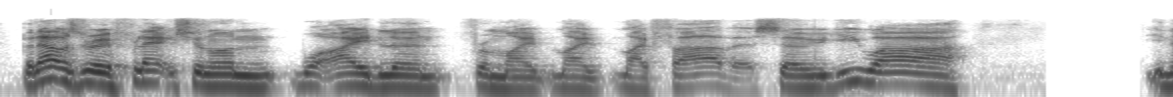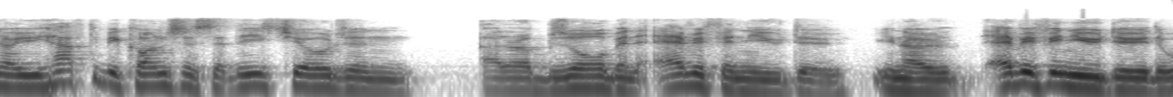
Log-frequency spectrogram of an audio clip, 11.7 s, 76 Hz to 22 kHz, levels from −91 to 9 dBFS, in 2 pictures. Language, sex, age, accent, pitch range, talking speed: English, male, 30-49, British, 110-135 Hz, 195 wpm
